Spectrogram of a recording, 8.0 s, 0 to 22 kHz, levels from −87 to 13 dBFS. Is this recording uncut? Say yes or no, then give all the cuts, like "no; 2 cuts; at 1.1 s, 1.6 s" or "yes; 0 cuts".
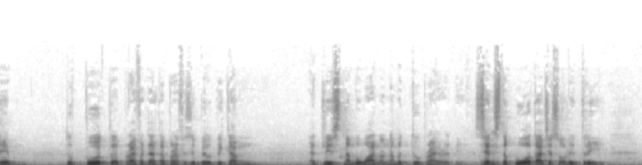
yes; 0 cuts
